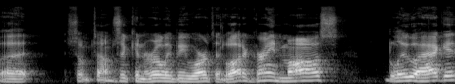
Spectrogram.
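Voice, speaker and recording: In a very clean recording with a silent background, a man with a Texas accent talks at a moderate pace in a relaxed tone, his fairly high pitch showing ordinary variation. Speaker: rockhound hobbyist youtuber. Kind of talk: casual livestream show-and-tell. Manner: relaxed, hesitant with fillers.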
